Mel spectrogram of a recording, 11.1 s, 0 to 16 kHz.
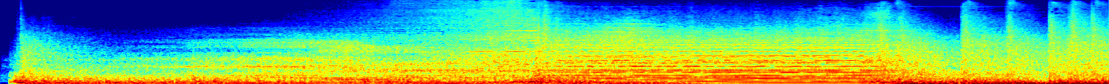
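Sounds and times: deep cinematic rumble: 0:00.0 - 0:07.2
theme music tones: 0:00.1 - 0:11.0.

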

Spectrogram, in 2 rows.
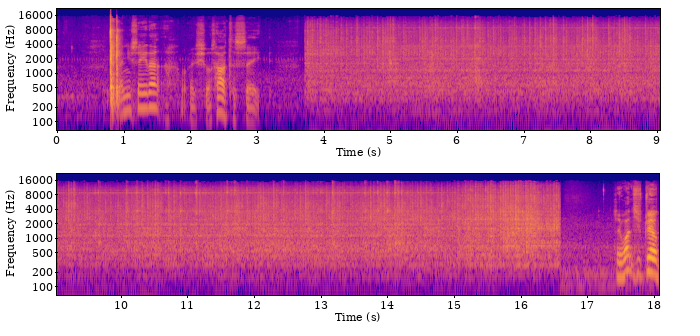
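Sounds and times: drill press drilling steel: 0:03.7 - 0:16.6.

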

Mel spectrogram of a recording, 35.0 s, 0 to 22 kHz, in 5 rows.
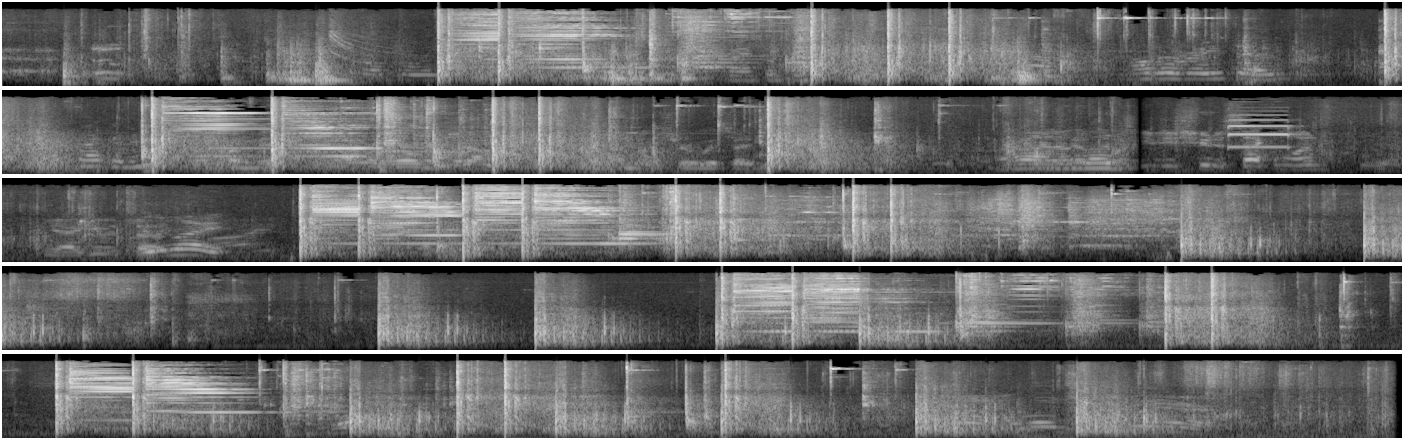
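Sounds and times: metallic ring of steel targets: 0:02.2 - 0:04.0, 0:07.8 - 0:09.4, 0:15.5 - 0:20.0, 0:24.6 - 0:26.8, 0:28.2 - 0:30.0
handgun shots: 0:10.8 - 0:11.5, 0:15.5 - 0:18.8.

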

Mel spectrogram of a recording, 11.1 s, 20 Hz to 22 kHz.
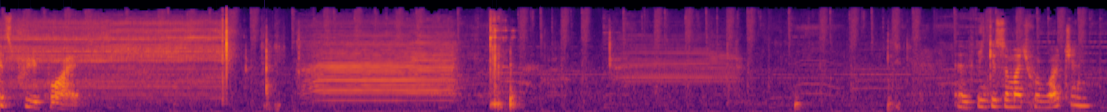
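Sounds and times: electric clipper motor hum: 0:00.0 - 0:04.6, 0:06.0 - 0:08.0
higher-pitched clipper hum: 0:00.0 - 0:04.8, 0:06.0 - 0:09.2.

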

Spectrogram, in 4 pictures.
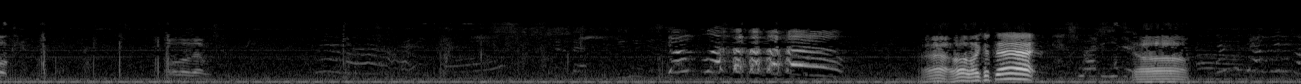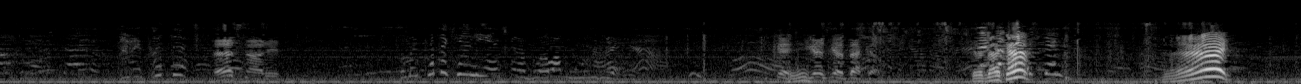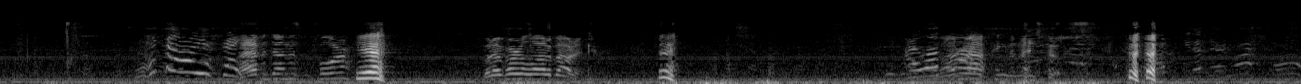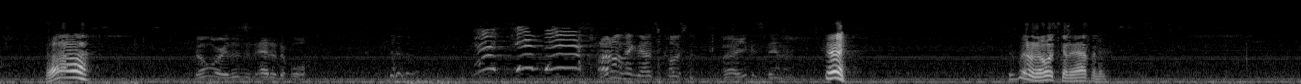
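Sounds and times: low steady hum: 0:00.0 - 0:52.0
child calling out sing-song: 0:43.8 - 0:45.0.

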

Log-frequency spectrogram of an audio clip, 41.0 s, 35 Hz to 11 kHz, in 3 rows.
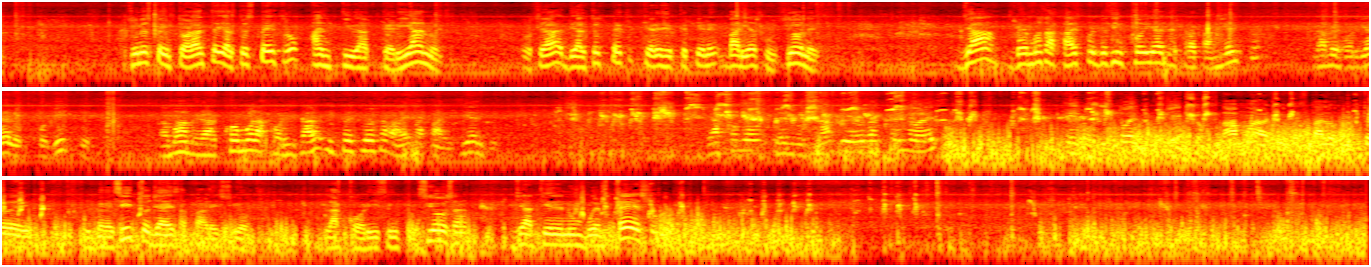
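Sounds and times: chicks peeping: 0:00.0 - 0:41.0.

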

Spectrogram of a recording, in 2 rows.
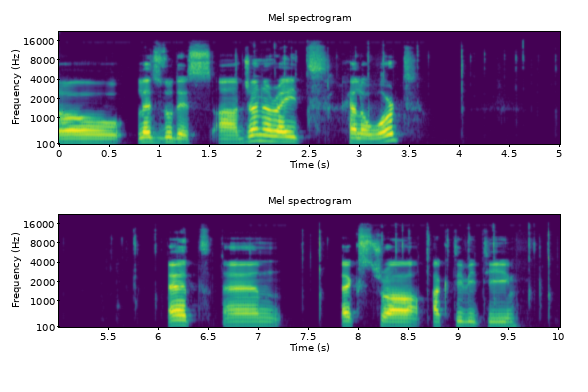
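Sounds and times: computer keyboard typing: 0:04.0 - 0:06.1, 0:07.4 - 0:10.0.

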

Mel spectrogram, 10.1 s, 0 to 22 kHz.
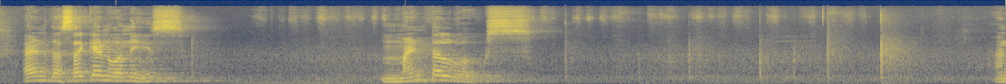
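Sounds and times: chalk scratching on chalkboard: 0:02.6 - 0:03.9, 0:05.0 - 0:09.3
chalk tapping on board: 0:05.2 - 0:09.3.

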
